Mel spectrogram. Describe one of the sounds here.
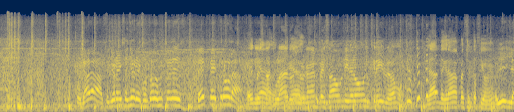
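A group of men sings together in harmony.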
